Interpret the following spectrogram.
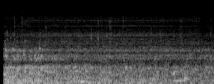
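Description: Underwater ambience picked up by a diver's camera: a steady muffled rumble with faint scattered crackling.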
